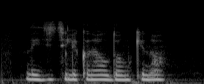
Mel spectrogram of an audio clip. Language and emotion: Russian, neutral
